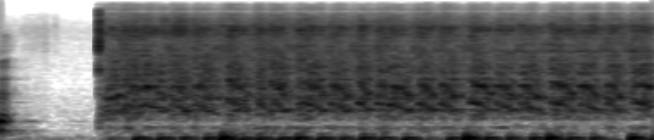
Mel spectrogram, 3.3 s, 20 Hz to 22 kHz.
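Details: 2004 Honda CBR 600RR after new throttle cable and levers, primed with throttle: starter churns with steady rapid pulses, engine almost catches but never settles; hard start, long cranking.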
